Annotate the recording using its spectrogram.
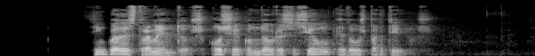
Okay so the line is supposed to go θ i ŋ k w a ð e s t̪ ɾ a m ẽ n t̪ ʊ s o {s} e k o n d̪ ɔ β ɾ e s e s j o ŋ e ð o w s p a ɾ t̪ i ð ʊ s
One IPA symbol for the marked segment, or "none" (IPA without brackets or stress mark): ʃ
